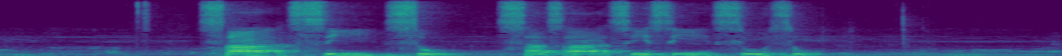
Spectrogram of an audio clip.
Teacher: Harus ada sifat sofirnya, berdesis, suara desis yang tajam.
